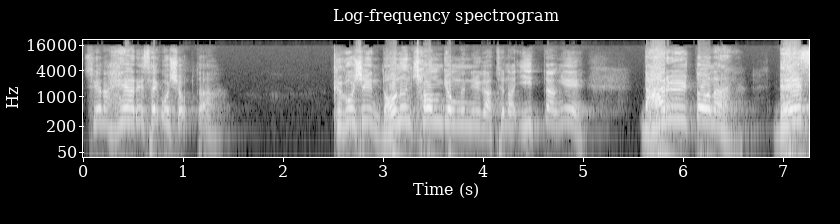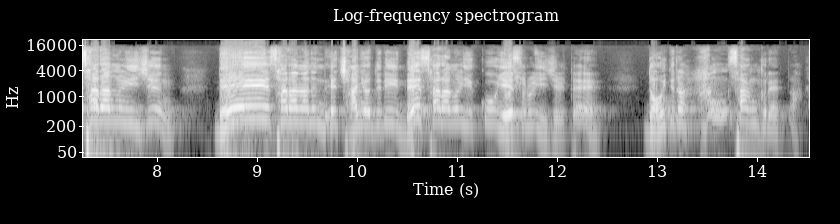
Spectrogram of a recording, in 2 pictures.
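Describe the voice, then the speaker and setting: A man's voice: very high voice, expressive, moderate pace, fairly bright tone, exaggerated voice. A pastor voicing God as a grieving, patient divine father, speaking earnestly and sorrowfully within a sermon. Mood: grieving, pleading.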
